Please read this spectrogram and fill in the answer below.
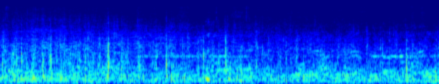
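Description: Footsteps of a group of runners on a dirt track, scattered and overlapping, with people talking in the background.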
